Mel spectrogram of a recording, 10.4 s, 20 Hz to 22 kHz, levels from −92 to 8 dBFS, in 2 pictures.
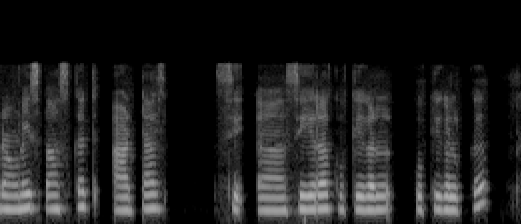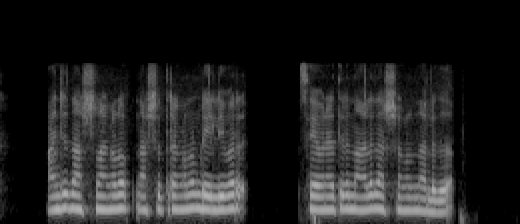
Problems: none marked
